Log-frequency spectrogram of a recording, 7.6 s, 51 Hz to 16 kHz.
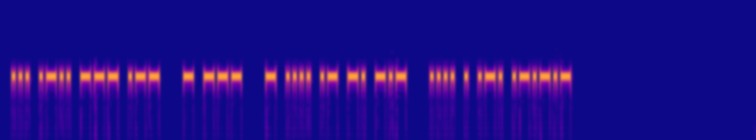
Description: Morse code, heard as a keyed tone, about 34 wpm, 700 Hz. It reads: SLOW TO THANK HER.
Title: Sentences from Top 1000 Words - Review Part 2 - 35wpm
